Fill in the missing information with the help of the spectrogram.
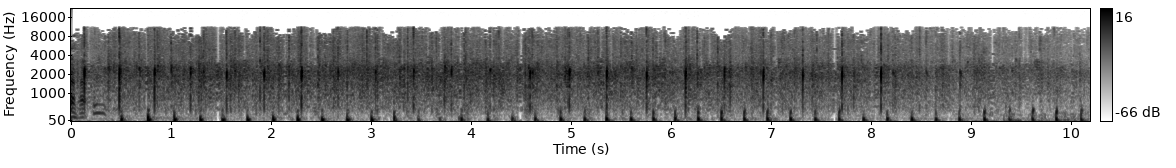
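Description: An audience applauds steadily for about ten seconds, the clapping fairly loud with a strong, regular pulse, as if many hands are beating in near unison throughout.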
